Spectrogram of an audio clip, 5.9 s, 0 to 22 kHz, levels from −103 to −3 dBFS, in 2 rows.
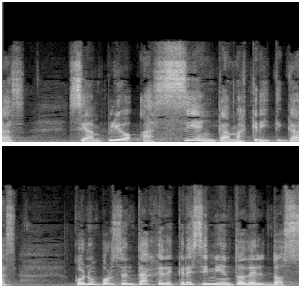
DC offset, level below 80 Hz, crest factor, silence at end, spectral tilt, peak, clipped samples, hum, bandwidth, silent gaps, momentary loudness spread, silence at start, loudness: under 0.1%; -62 dBFS; 18 dB; 0 s; -4 dB/octave; -2 dBFS; under 0.1%; none; 16 kHz; none; 6 LU; 0 s; -20 LUFS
